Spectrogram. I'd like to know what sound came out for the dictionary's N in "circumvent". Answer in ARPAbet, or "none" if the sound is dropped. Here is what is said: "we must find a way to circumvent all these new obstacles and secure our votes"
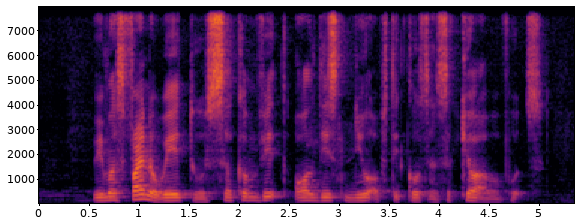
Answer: none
